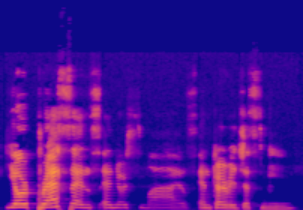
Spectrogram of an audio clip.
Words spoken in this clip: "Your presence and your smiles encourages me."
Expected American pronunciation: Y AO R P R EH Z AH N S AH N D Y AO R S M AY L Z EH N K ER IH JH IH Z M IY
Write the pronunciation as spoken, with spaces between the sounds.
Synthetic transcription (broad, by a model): Y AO R P R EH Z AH N S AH N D Y AO R S M AY L S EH N K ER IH JH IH S M IY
